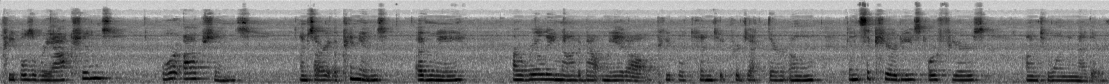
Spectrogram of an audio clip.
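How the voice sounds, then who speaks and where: A woman's medium-pitched voice, fairly slow and fairly even in intonation, with long, frequent pauses, audible room echo, and noticeable background noise. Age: 60s. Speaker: budgeting video creator. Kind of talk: reading aloud; casual chat. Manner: halting.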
